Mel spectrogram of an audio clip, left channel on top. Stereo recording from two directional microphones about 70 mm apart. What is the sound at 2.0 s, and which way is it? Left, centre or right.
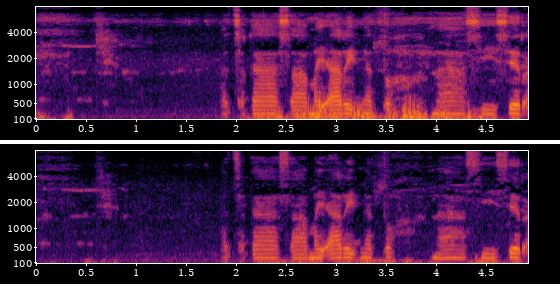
Speech, centre.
